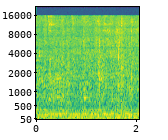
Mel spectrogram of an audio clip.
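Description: Quiet shop room tone: a steady low hum with faint light steps on a hard floor.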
